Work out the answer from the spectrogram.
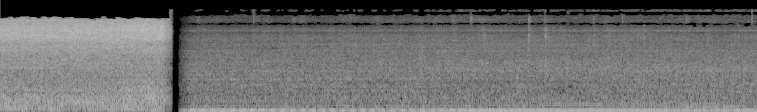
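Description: Train noise across a cut between two clips. First comes a loud rushing hiss with a low hum, which cuts off abruptly about two seconds in. It is followed by a deep, steady rumble that pulses quickly and evenly.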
